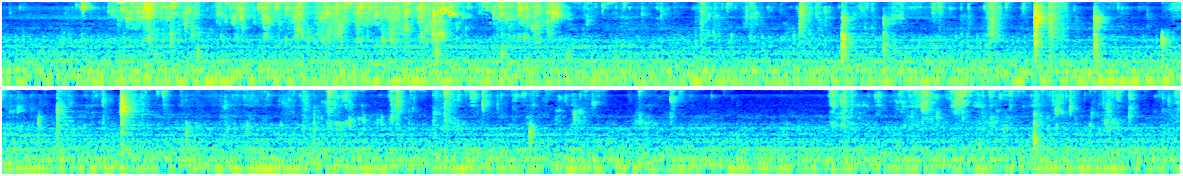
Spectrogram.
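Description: Pork dinuguan bubbling in a metal wok while a wooden spoon stirs it: scraping strokes across the pan for the first several seconds and again near the end, and a few sharp knocks of the spoon against the wok in the middle.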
